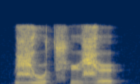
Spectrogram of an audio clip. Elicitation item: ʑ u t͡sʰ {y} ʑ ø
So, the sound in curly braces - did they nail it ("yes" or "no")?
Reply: yes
